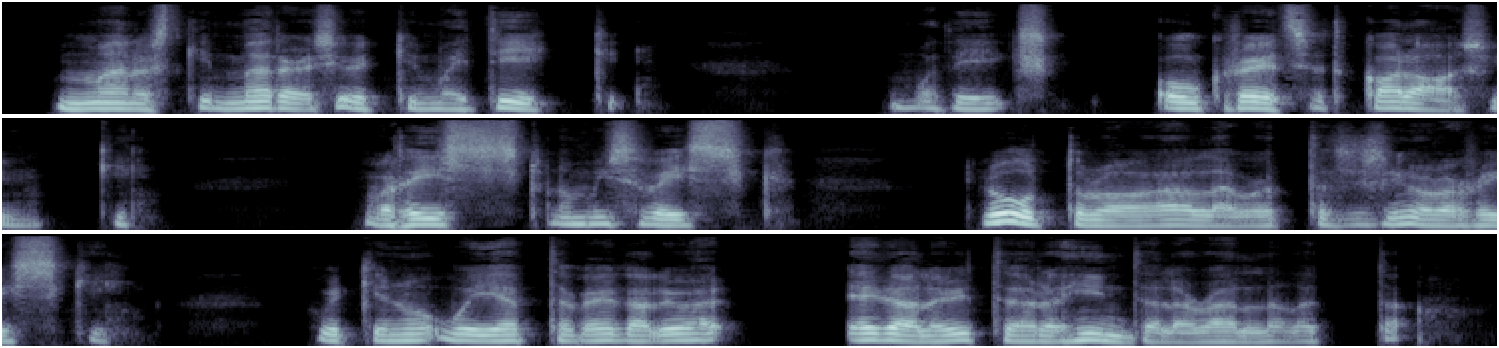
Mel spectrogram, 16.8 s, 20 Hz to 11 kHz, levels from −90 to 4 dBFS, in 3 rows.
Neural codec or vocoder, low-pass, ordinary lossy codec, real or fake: codec, 24 kHz, 0.9 kbps, WavTokenizer, small release; 9.9 kHz; MP3, 48 kbps; fake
